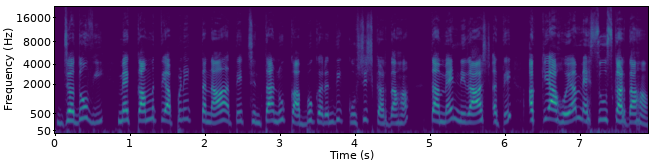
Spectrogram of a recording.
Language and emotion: Punjabi, angry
